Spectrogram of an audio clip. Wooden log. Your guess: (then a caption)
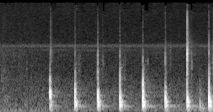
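Hollow. Eight quick knocks on a wooden log lying in the woods, one that already looks hollow and has hornets living near it, give short, dull thuds with a hollow, mid-low body that dies away almost at once. A faint, steady high whine runs underneath throughout. The knocks sound hollow, confirming the log is hollow.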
